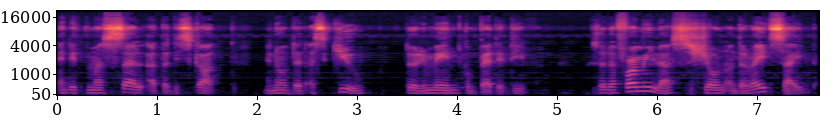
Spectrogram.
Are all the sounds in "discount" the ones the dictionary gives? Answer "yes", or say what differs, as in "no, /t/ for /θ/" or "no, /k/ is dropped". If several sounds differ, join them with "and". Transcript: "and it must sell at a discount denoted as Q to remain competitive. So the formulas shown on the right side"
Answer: no, /n/ is dropped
